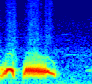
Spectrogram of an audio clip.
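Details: Spotted dove, thổ sấm style coo: one short rounded hoot, a brief gap, then a longer steady low coo that slides slightly downward, on a quiet background.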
